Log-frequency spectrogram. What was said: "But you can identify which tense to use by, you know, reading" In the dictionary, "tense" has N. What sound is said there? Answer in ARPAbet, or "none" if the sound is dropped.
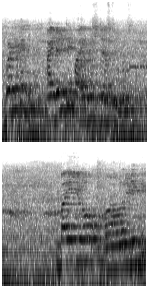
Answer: none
